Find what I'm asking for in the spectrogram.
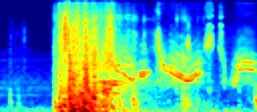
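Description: Sustained bursts of gunfire in a shooter video game, loud and close, a dense rapid volley that starts abruptly after a quiet opening and keeps rattling with echoing tails, with a voice talking faintly underneath.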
